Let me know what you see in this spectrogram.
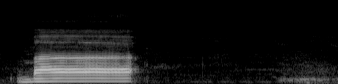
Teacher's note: यह वाले इसकी तरी वाले हिस्से से मिलकर बा निकलता है दोनों होठों की तरी वाले हिस्से से मिलकर बा अदा होता है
